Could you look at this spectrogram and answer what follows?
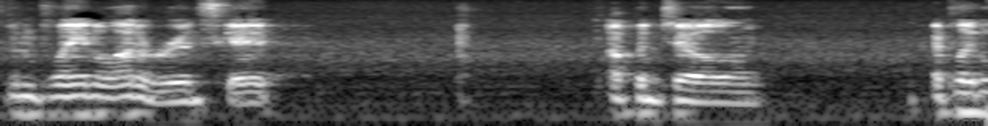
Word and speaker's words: RuneScape: Because when I was a kid, that's until someone verbally told me that it's pronounced RuneScape. I always thought it was RunEscape.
